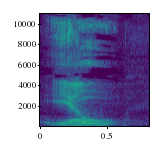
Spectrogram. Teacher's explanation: वाव लीन है, वाव जज़म से ज़बर है, नरमी से अदा करेंगे · ज़ाल को नरमी से अदा करना है, जिन नहीं पढ़ना ताकि जा में आपका आवाज़ मिक्स ना हो। नरमी से अदा करेंगे, ज़ाल को अपने मखरज से अदा करेंगे।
